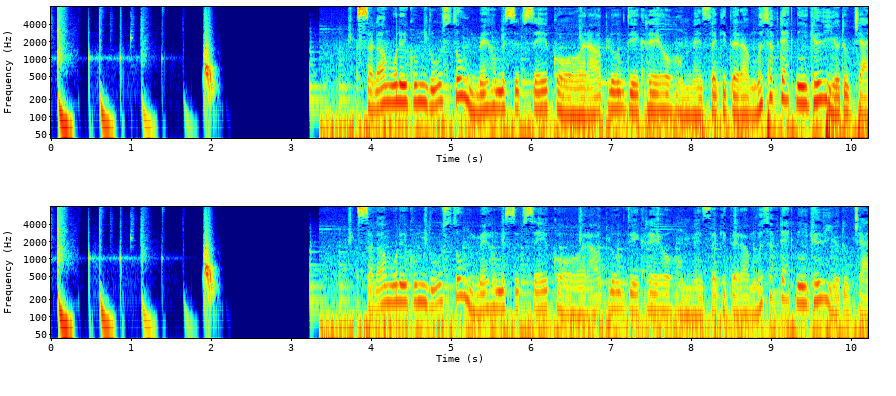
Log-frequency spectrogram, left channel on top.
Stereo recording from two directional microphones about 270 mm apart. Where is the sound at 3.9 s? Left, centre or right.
Centre.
